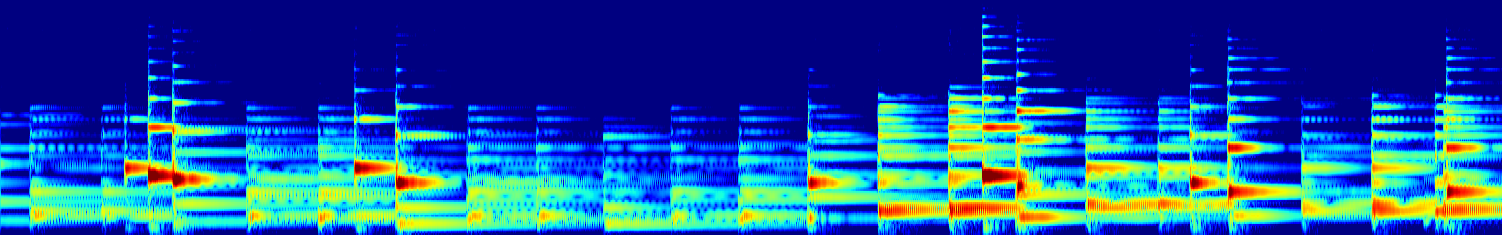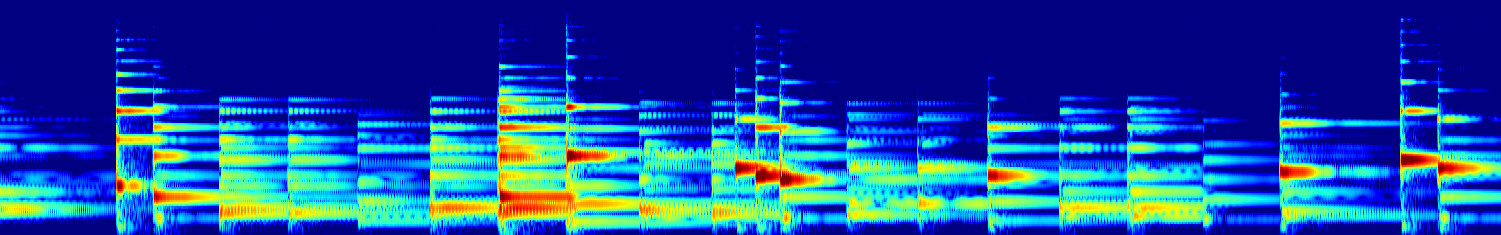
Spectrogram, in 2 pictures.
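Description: Background piano music: a slow melody of single struck notes over held chords.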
